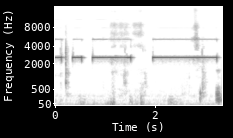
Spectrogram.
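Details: Tic Tracer non-contact voltage tester held near a control panel without touching gives sharp, high-pitched beeps in steady one-second bursts: oversensitive, false beeping.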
